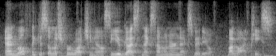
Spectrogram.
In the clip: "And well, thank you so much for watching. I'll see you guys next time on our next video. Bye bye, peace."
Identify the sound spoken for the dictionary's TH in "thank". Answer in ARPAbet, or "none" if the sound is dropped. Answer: TH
